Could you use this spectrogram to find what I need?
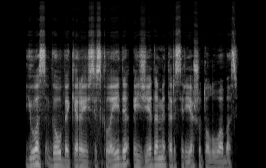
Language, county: Lithuanian, Kaunas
